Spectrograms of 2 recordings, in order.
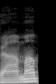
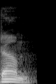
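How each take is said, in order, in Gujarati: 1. શબ્દના અંતે અંતિમ સ્વર છે. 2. અંતિમ સ્વર લોપાઈ જાય છે. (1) "તમે જો રામા બોલશો" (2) "તેઓ બોલશે રામ"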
